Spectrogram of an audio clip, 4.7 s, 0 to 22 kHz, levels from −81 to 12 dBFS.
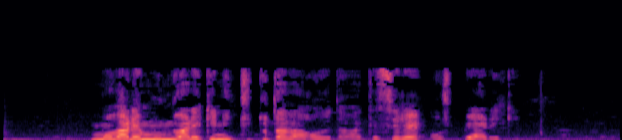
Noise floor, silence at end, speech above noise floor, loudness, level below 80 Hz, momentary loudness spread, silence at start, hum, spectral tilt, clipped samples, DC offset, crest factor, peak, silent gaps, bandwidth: -54 dBFS; 0.9 s; 32 dB; -20 LUFS; -68 dBFS; 16 LU; 0.1 s; none; -3 dB/octave; under 0.1%; under 0.1%; 20 dB; -2 dBFS; none; 11.5 kHz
